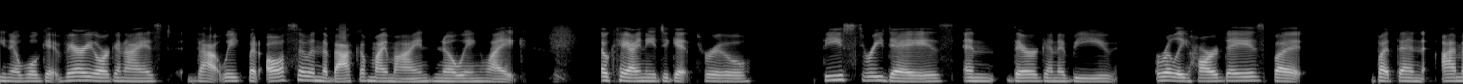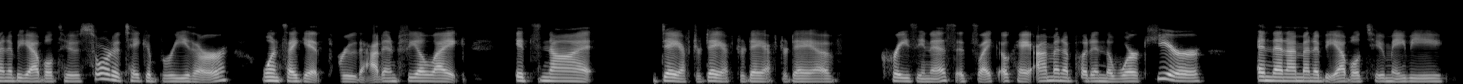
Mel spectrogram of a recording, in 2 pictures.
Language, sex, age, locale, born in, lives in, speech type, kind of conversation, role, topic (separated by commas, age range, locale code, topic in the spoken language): English, female, 45-49, en-US, United States, United States, conversation, podcast, guest, What habits or routines help you manage stress at work?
